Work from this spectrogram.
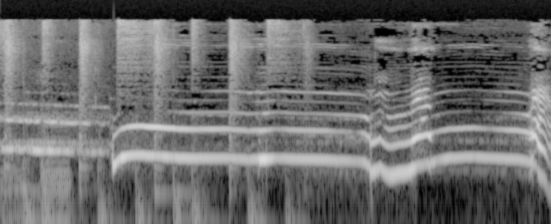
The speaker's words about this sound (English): There's this little corgi, whenever he hears a siren, he imitates it.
